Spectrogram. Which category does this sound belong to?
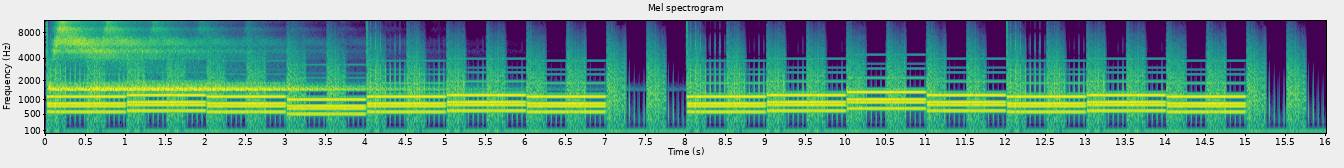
Music > Multiple instruments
